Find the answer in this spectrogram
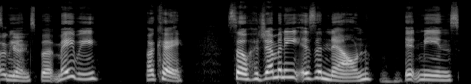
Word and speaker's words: hegemony: Hegemony? Yep. Love it. Hegemony.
